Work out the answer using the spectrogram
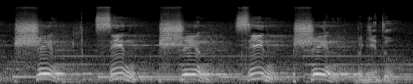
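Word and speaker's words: شين: Sin berarti bibir yang bawah ditarik, sin gigi yang belakang, gigi yang bawah kelihatan. Tetapi kalau yang shinnya ini sama-sama gigi atas dan bawah sama-sama kelihatan. Sin, shin, sin, shin, sin, shin, begitu.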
